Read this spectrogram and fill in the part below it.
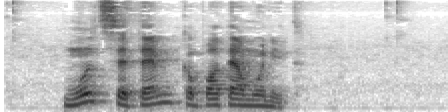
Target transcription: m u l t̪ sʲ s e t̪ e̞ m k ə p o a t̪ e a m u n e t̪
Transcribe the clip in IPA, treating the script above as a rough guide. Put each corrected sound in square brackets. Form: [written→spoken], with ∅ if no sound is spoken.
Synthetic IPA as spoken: m u l t̪ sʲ s e t̪ e̞ m k ə p o a t̪ e a m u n [e→i] t̪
